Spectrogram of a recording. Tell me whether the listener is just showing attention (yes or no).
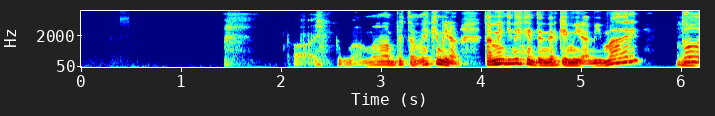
yes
